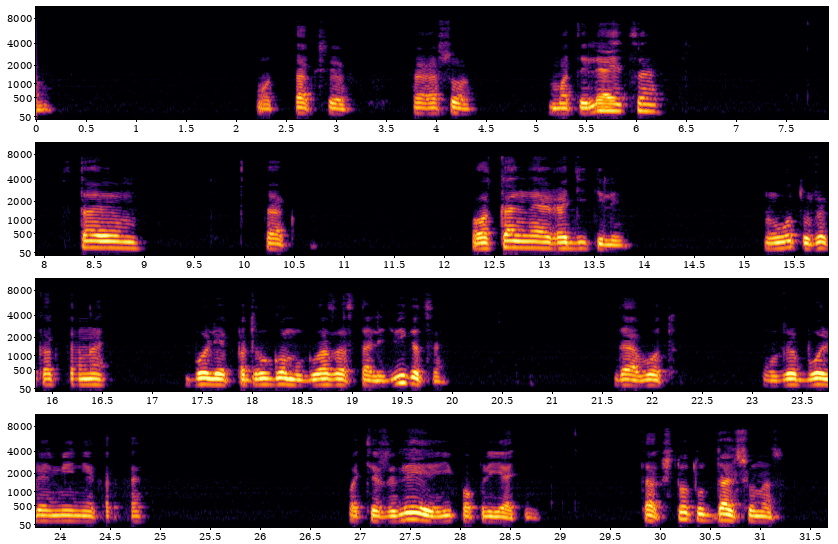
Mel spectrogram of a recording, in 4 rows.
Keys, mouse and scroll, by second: 7.6 click, 13.3 g, 19.2 middle click, 20.6 g, 30.0-30.9 scroll down 3.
